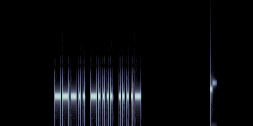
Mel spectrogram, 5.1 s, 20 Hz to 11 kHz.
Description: Morse code, heard as a keyed tone, about 30 wpm, 700 Hz. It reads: 864
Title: Common Cut Numbers - 3-Digit 30wpm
